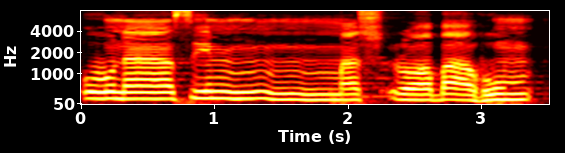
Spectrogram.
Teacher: এখানে নাকের বাসি দ্বারা গুণনা করব মিমের উপর তাজদিদ থাকার কারণে। মিম এবং নুনের উপর তাজদিদ হলে সেখানে আমাদের গুণনা করতে হবে।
